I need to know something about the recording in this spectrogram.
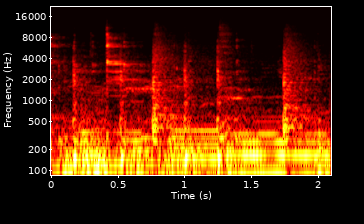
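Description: Live band music: several electric bass guitars playing low, sustained notes over a drum kit keeping a steady beat of kick, snare and cymbal hits.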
